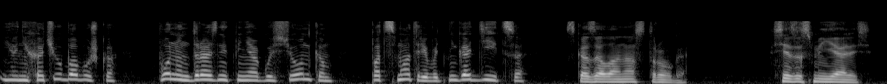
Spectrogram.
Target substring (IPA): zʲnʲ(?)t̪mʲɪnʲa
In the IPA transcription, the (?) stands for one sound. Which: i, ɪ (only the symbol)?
ɪ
